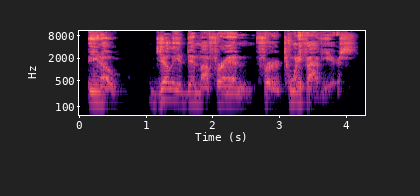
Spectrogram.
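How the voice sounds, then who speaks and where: A man talks with a Tennessee accent. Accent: Southern US (Tennessee). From US South, Nashville. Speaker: rapper and country singer. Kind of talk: interview.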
